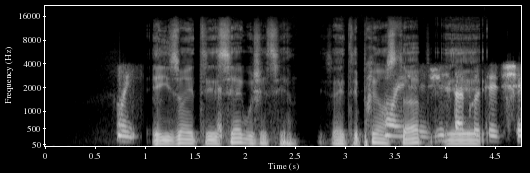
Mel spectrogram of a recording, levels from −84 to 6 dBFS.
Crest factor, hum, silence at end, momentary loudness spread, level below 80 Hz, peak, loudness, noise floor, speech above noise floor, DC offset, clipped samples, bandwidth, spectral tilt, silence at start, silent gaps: 18 dB; none; 0 s; 8 LU; -42 dBFS; 0 dBFS; -18 LUFS; -76 dBFS; 59 dB; under 0.1%; under 0.1%; 15.5 kHz; -4.5 dB/octave; 0.7 s; none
